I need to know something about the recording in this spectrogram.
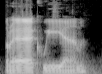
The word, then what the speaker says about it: Requiem: Also, please give a gentle flip to all of the R's. Requiem. Requiem, anywhere you have that, and sempiternam, as opposed to requiem or sempiternam. That's it.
